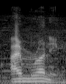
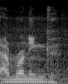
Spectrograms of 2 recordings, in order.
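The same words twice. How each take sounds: First: The final G is soft, barely sounded. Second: The final G is hard and clearly sounded. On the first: The speaker calls it right. "a simple thing" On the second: The speaker calls it wrong. "why are you putting that emphasis on the G"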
